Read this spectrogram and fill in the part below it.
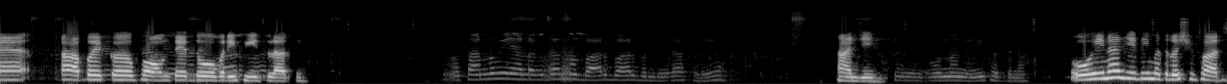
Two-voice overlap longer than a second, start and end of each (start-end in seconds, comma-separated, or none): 0.7-2.7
